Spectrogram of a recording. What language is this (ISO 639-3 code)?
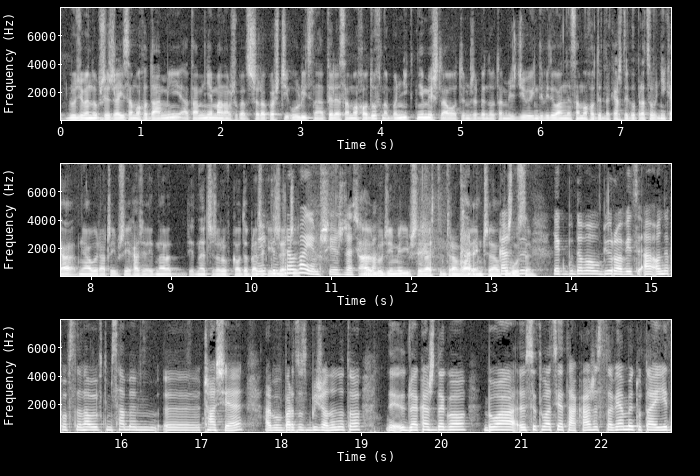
pol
